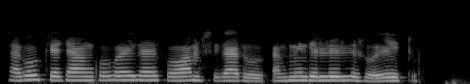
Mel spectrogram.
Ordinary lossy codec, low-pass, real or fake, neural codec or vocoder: none; 5.4 kHz; real; none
